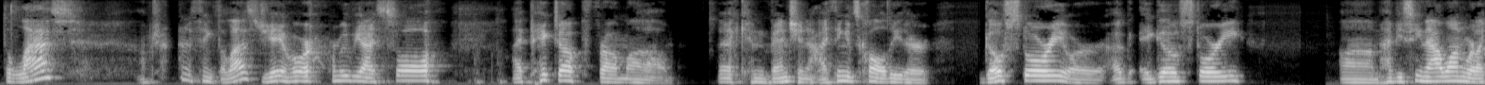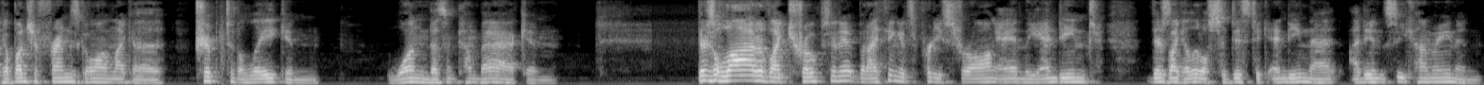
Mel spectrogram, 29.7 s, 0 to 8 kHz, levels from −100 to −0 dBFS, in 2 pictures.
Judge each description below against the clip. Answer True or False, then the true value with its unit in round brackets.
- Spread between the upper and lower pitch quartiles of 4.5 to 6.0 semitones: True (4.9 semitones)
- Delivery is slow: False (170 wpm)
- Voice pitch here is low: True (130 Hz)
